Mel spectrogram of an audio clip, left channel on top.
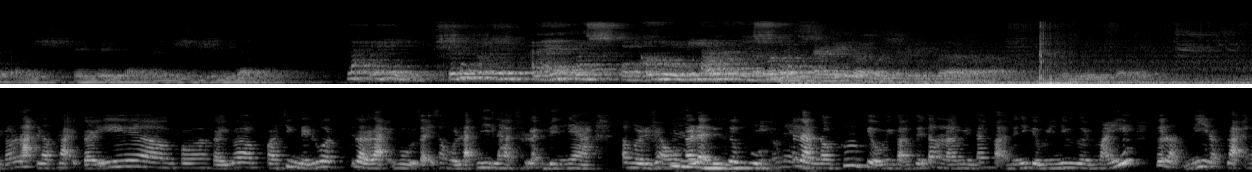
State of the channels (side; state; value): both; different; correlation 0.01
